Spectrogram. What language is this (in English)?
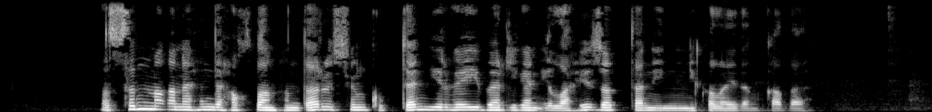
Bashkir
